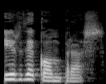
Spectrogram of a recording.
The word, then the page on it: ir de compras: European Spanish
